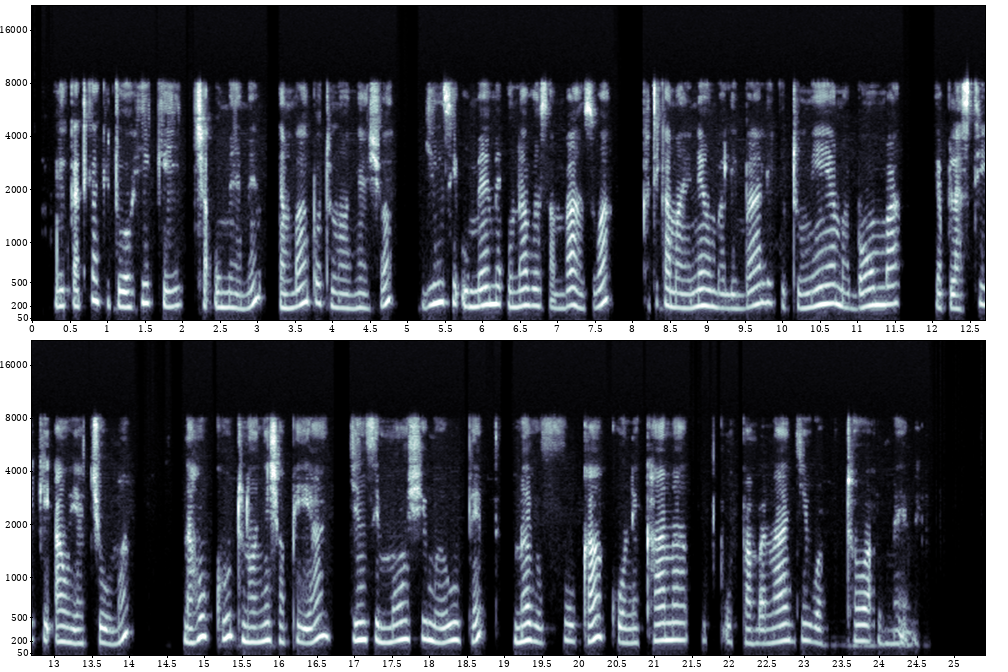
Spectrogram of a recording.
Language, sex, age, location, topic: Swahili, female, 25-35, Nairobi, government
